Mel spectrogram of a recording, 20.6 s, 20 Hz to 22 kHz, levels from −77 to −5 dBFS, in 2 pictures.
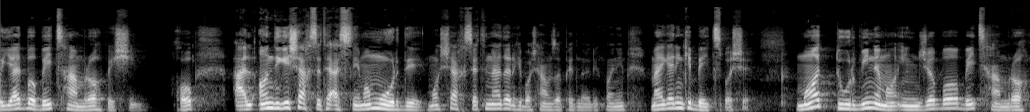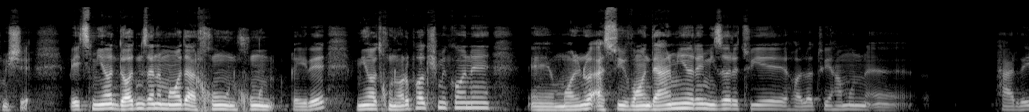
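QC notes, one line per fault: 17.14–17.99 s, zipper noise: a level cut of roughly 10 dB was applied in coarse steps with no smoothing between them, at something like 300 steps a second. Each jump in gain puts a small discontinuity into the waveform, which is heard as a click. Packed that densely, the clicks merge into a ticking, zipping buzz that rides on the speech for the whole of the fade and stops once the level settles.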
